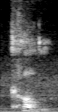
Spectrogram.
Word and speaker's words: comb: 5% have any idea what the rule is, that B is silent after M, especially at the ends of words.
